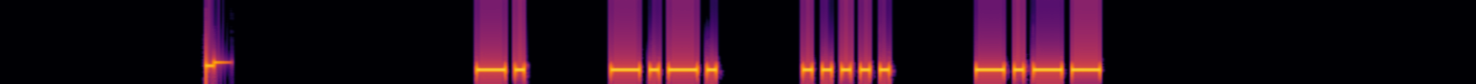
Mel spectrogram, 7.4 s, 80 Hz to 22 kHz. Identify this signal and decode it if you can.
Morse code, heard as a keyed tone, about 25 wpm, spaced as for 14 wpm, 700 Hz. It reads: NC5Y
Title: USA Call Signs - 4 Characters - 3x Character Spacing - 25wpm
